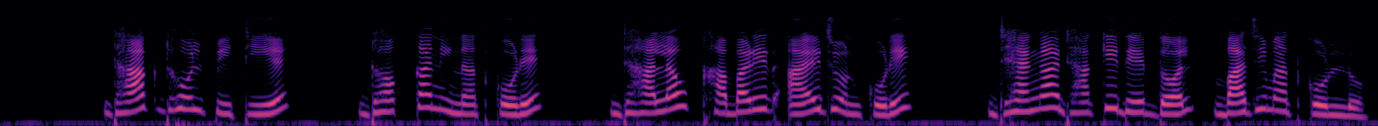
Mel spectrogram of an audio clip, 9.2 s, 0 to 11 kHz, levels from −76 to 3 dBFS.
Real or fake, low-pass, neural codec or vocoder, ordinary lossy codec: real; 7.2 kHz; none; none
